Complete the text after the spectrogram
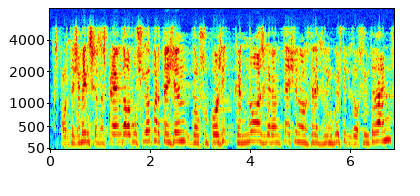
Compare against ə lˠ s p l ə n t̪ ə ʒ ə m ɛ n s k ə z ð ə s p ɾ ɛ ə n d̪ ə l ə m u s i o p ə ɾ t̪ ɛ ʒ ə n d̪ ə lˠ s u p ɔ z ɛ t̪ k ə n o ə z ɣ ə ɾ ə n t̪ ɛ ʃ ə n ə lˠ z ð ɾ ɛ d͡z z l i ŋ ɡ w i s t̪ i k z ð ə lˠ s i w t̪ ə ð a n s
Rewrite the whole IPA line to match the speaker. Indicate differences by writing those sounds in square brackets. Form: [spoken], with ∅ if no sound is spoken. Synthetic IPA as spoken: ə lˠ s p l ə n t̪ ə ʒ ə m [e] n s k ə z ð ə s p ɾ ɛ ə n d̪ ə l ə m u s i o p ə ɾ t̪ ɛ ʒ ə n d̪ ə lˠ s u p ɔ z [i] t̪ k ə n o ə z ɣ ə ɾ ə n t̪ ɛ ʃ ə n ə lˠ z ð ɾ ɛ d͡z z l i ŋ ɡ w i s t̪ i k z ð ə lˠ s i w t̪ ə ð a n s

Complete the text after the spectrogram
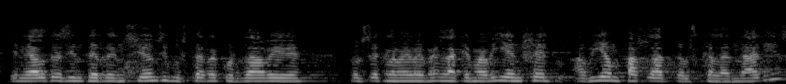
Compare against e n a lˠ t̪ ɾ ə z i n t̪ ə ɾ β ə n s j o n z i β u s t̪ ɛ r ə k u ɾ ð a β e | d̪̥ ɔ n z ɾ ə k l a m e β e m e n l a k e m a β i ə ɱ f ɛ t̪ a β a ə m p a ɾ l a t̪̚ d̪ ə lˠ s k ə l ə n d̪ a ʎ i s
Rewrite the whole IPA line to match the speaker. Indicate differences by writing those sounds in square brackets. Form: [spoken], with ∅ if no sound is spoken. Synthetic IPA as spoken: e n a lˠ t̪ ɾ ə z i n t̪ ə ɾ β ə n s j o n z i β u s t̪ ɛ r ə k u ɾ ð a β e | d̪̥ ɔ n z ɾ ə k l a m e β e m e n l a k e m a β i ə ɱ f [e] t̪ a β [i] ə m p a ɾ l a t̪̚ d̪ ə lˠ s k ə l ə n d̪ a [ɾ] i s

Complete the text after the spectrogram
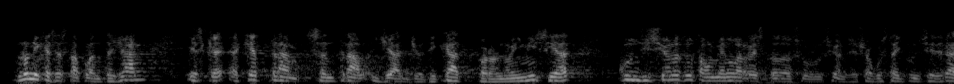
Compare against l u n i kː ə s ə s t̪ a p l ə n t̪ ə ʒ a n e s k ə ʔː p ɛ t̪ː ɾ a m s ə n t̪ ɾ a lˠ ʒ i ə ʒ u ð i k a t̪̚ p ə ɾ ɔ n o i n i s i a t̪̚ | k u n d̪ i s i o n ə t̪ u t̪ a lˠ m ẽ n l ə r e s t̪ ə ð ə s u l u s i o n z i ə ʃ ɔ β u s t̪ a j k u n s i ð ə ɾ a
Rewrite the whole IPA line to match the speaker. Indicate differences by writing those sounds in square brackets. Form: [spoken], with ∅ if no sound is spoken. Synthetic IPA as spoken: l u n i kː ə s ə s t̪ a p l ə n t̪ ə ʒ a n e s k ə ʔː [k] ɛ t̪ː ɾ a m s ə n t̪ ɾ a lˠ ʒ [a] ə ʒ u ð i k a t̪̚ p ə ɾ ɔ n o i n i s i a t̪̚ | k u n d̪ i s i o n ə t̪ u t̪ a lˠ m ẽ n l ə r e s t̪ ə ð ə s u l u s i o n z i ə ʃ ɔ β u s t̪ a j k u n s i ð ə ɾ a

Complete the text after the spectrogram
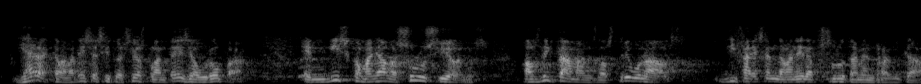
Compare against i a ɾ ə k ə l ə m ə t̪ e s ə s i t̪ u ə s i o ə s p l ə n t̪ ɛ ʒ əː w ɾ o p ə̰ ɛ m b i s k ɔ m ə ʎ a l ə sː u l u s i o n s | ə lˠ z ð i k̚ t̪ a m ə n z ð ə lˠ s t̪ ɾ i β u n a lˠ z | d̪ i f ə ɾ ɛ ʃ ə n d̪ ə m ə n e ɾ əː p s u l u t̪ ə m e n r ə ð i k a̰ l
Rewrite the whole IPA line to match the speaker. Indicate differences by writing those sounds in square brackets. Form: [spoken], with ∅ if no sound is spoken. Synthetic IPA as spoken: i a ɾ ə k ə l ə m ə t̪ e [ʃ] ə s i t̪ u ə s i o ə s p l ə n t̪ ɛ ʒ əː w ɾ o p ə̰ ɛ m b i s k ɔ m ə ʎ a l ə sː u l u s i o n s | ə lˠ z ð i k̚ t̪ a m ə n z ð ə lˠ s t̪ ɾ i β u n a lˠ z | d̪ i f ə ɾ ɛ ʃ ə n d̪ ə m ə n e ɾ əː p s u l u t̪ ə m e n r ə ð i k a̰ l

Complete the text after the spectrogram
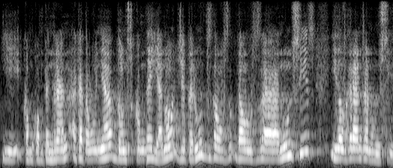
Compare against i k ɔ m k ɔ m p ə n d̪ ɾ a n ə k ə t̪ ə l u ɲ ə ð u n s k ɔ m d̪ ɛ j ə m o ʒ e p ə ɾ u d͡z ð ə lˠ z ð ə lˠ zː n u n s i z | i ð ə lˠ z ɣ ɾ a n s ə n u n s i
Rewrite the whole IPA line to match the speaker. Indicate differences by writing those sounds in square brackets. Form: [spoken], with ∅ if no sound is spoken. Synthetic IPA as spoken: i k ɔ m k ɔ m p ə n d̪ ɾ a n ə k ə t̪ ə l u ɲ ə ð [ɔ] n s k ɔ m d̪ ɛ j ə [n] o ʒ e p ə ɾ u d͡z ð ə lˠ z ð ə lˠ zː n u n s i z | i ð ə lˠ z ɣ ɾ a n [z] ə n u n s i

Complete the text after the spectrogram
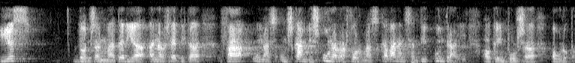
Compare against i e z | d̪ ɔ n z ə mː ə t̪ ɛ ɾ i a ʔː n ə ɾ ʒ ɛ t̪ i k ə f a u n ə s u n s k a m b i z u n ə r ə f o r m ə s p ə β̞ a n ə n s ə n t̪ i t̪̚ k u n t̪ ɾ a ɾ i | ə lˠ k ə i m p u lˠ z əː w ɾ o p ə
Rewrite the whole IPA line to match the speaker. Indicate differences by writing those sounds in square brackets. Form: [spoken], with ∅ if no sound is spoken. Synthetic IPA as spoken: i e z | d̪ ɔ n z ə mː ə t̪ ɛ ɾ i [ə] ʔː n ə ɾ ʒ ɛ t̪ i k ə f a u n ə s u n s k a m b i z u n ə r ə f o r m ə s [k] ə β̞ a n ə n s ə n t̪ i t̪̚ k u n t̪ ɾ a ɾ i | ə lˠ k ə i m p u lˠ [s] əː w ɾ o p ə

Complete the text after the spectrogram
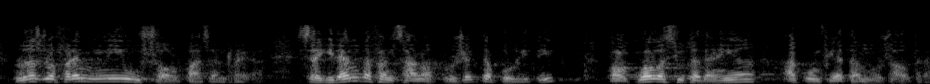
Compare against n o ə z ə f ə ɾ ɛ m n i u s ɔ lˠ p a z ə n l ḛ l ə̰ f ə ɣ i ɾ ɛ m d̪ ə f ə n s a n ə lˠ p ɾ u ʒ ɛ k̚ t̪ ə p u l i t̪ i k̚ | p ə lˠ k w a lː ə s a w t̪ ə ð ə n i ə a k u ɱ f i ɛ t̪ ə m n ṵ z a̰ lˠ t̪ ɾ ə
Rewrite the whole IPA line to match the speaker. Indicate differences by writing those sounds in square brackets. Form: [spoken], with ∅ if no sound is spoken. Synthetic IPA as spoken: n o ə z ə f ə ɾ ɛ m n i u s ɔ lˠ p a z ə n [r] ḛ [ɾ] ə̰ [s] ə ɣ i ɾ ɛ m d̪ ə f ə n s a n ə lˠ p ɾ u ʒ ɛ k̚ t̪ ə p u l i t̪ i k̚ | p ə lˠ k w a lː ə s [i] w t̪ ə ð ə n i ə a k u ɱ f i [a] t̪ ə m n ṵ z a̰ lˠ t̪ ɾ ə

